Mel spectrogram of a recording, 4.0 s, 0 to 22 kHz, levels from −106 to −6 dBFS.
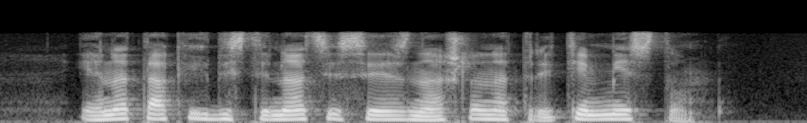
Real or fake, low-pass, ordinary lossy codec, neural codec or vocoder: real; 7.2 kHz; none; none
